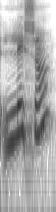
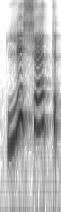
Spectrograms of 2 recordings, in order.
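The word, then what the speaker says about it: chat: القط بتيجي بمعنى دردشه بس نطقها بيختلف يعني انا لو قلت ليشا معناها القط لشات معناها الدردشه على النت ذكر طب هنا الحصان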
